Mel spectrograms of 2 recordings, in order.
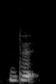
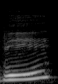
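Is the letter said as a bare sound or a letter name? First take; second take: bare sound; letter name. First: Only the bare consonant sound is said. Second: The letter is said as its full name. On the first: The speaker calls it right. "le son des lettres" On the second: The speaker calls it wrong. "s'il connaît uniquement le nom de la lettre"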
